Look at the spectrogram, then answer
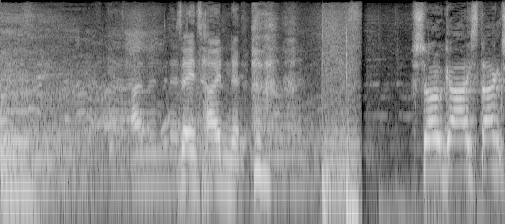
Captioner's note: deep breathing; breathes out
